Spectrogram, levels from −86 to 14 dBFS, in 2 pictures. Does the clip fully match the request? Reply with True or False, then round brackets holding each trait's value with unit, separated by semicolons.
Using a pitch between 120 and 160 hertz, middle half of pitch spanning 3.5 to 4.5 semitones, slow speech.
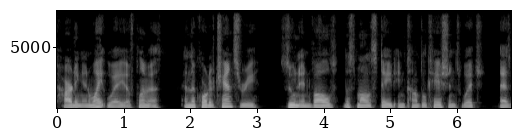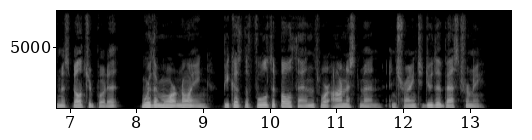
False (135 Hz; 4.1 semitones; 195 wpm)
